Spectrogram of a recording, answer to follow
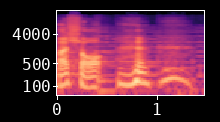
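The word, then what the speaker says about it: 場所: Yeah, basho means place, location, spot, and so on, unaccented.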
